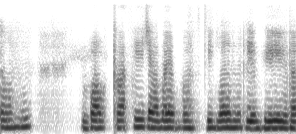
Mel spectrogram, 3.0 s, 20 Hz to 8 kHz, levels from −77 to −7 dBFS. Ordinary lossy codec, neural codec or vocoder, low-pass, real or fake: none; codec, 16 kHz, 0.5 kbps, FreqCodec, smaller model; 7.2 kHz; fake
